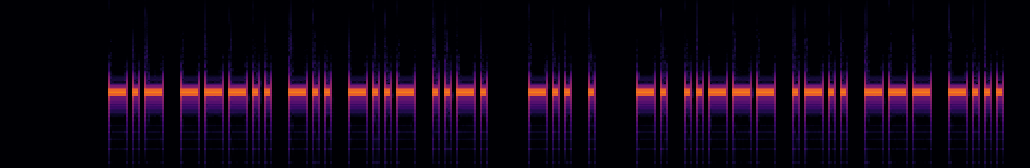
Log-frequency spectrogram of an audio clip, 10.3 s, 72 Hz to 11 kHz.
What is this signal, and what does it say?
Morse code, heard as a keyed tone, about 20 wpm, 700 Hz. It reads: K8DXF DE N2LOB
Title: USA Callsign DE Callsign - 5 Characters - 20wpm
